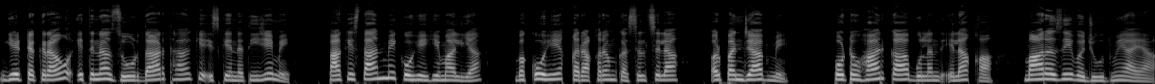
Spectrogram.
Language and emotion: Urdu, neutral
